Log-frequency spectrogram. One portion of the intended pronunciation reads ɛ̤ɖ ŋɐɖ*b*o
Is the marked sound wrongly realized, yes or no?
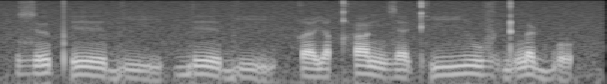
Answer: no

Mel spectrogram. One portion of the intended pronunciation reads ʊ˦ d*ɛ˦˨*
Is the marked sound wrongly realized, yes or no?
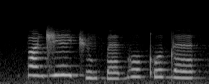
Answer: yes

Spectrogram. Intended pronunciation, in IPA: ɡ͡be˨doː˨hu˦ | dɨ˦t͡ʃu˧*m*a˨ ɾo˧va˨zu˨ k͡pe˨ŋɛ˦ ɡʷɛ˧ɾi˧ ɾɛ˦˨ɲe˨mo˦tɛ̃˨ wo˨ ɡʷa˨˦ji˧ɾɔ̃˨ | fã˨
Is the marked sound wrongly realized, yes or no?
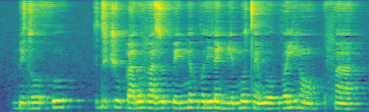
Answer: yes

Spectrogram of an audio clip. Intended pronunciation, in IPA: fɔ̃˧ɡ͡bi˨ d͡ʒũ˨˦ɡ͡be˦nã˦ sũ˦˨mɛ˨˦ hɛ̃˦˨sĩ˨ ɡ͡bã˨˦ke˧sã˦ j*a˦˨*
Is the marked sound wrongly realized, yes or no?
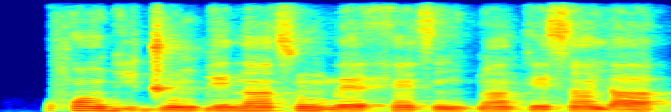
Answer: no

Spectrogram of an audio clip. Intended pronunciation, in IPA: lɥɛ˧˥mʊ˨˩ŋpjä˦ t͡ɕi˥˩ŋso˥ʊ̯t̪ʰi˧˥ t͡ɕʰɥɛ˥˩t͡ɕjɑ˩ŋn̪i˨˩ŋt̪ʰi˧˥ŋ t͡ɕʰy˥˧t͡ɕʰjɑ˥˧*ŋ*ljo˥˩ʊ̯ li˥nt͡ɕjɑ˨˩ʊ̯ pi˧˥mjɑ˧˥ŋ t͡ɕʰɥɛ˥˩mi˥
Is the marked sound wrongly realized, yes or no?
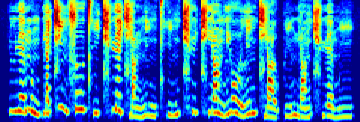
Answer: no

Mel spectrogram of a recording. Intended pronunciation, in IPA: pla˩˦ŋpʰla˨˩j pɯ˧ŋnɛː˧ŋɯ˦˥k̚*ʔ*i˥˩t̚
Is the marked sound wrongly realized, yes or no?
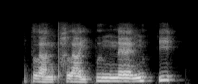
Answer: no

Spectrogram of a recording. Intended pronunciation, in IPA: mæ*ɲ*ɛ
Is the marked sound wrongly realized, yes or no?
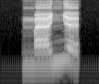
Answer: no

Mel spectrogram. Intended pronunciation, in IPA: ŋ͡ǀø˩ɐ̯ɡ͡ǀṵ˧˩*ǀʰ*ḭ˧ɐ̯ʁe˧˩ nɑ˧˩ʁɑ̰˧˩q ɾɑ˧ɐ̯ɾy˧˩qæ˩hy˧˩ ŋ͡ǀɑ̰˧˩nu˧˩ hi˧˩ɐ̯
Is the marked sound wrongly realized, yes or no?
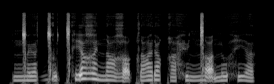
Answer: no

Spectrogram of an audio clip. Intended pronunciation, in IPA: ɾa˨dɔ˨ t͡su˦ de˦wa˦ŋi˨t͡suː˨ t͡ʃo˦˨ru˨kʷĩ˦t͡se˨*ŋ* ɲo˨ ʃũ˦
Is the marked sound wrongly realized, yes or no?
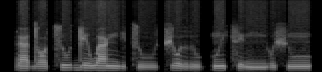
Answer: no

